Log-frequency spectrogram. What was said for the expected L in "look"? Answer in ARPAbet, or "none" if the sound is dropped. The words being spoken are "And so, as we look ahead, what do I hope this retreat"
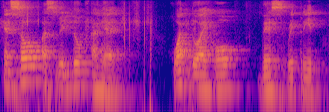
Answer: L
